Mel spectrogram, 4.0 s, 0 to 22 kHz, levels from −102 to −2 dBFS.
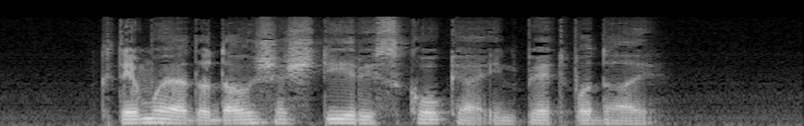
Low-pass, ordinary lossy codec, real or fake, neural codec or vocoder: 19.8 kHz; AAC, 32 kbps; fake; autoencoder, 48 kHz, 32 numbers a frame, DAC-VAE, trained on Japanese speech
